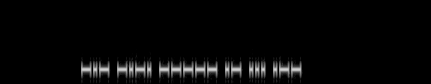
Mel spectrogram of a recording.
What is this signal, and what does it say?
Morse code, heard as a keyed tone, about 40 wpm, 700 Hz. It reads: KC0ASW
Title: USA Call Signs - 6 Characters - 3x Character Spacing - 40wpm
